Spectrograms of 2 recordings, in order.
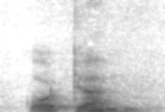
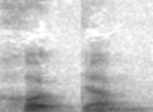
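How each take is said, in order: First: The word starts with a plain k sound. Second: The word starts with a raspy throat sound. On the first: The speaker calls it wrong. "Anda ganti dengan ko atau k" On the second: The speaker calls it right. "pelafalan khodam pakai kho"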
